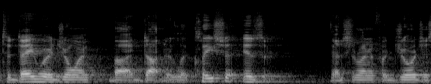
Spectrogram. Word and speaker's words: Laklieshia: lanier sims and today we're joined by dr lacalicia izzard that's running for georgia state house district 93.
